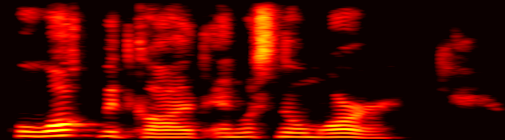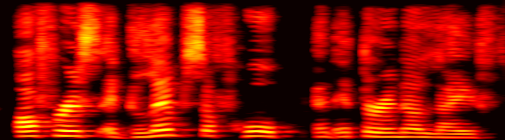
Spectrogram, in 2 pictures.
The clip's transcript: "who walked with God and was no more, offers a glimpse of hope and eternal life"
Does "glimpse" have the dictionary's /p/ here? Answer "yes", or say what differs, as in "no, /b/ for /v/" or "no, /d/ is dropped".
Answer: yes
